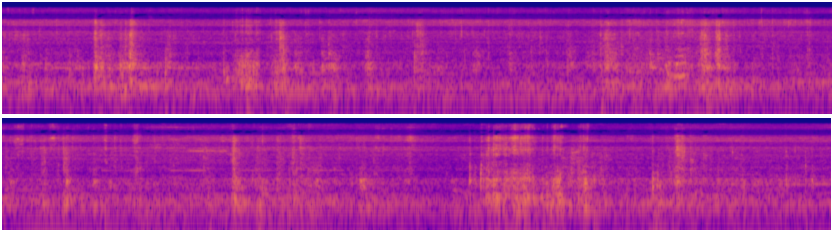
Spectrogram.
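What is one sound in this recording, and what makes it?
Rocks and soil clatter and tumble from an excavator bucket.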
